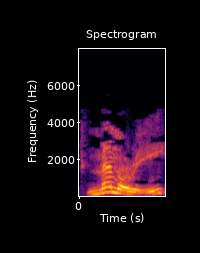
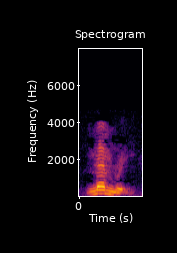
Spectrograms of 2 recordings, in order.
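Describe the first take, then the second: First: All the vowels are pronounced fully. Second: The unstressed vowels are clipped and hurried.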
